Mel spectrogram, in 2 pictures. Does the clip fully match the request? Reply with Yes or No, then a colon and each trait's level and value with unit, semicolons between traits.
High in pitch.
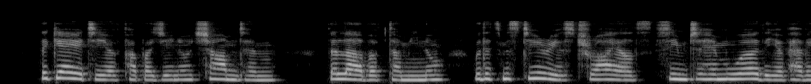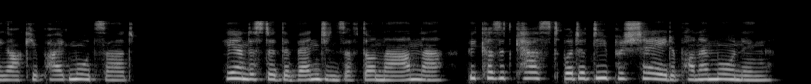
Yes: high, 225 Hz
